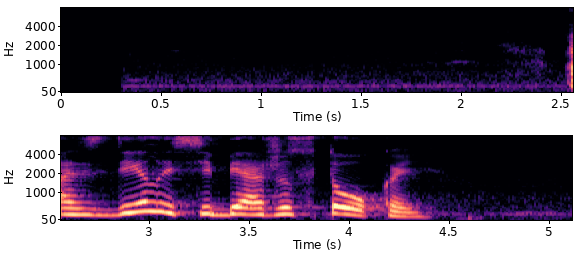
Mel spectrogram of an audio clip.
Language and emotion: Russian, neutral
